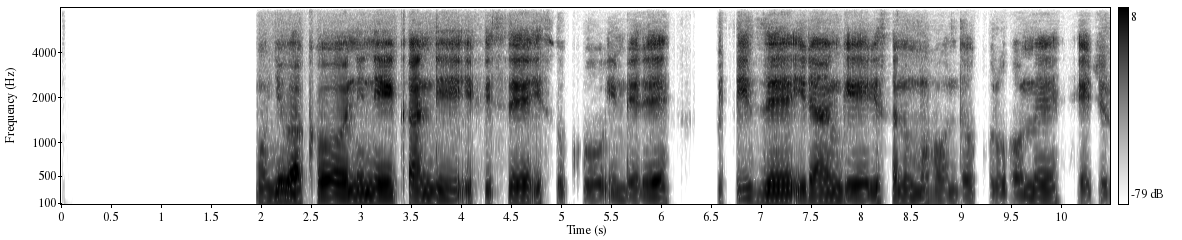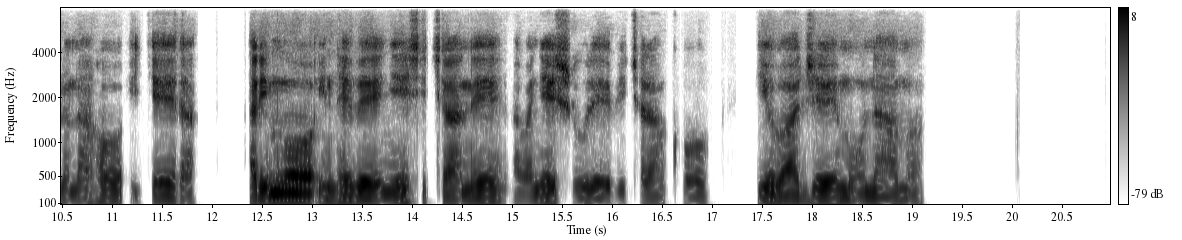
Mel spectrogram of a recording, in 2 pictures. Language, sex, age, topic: Rundi, female, 25-35, education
